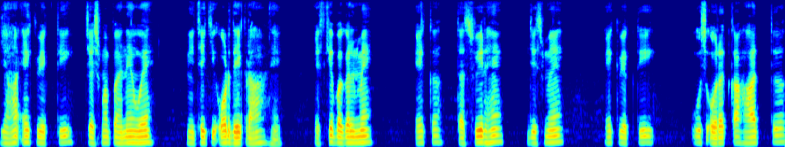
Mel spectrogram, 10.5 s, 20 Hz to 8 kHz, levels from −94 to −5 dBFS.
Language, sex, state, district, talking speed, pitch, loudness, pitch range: Hindi, male, Maharashtra, Sindhudurg, 145 wpm, 120 Hz, -35 LUFS, 110-125 Hz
